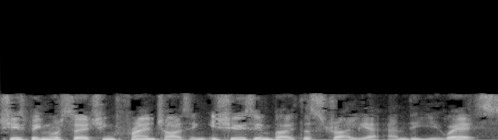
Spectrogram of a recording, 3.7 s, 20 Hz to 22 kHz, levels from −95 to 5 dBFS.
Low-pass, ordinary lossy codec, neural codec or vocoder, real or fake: 7.2 kHz; MP3, 32 kbps; none; real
